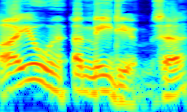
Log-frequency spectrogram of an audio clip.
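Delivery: insistent, wary, doubtful, demanding tone. Colonel Monkton questioning Mr. Quinn, demanding doubtfully. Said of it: "Demanded Colonel Monkton, eyeing Mr. Quinn doubtfully".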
